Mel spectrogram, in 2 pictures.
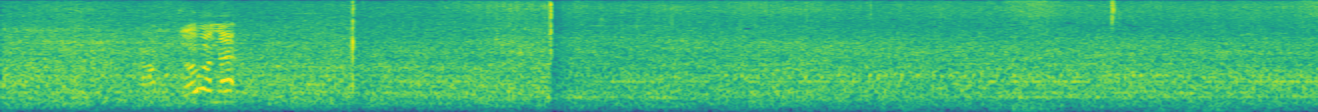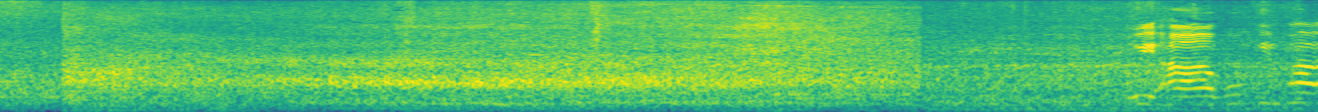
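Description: Road traffic rumbles steadily past Vauxhall bus station in London, passing vehicles swelling and fading close by, while people talk over the street noise.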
